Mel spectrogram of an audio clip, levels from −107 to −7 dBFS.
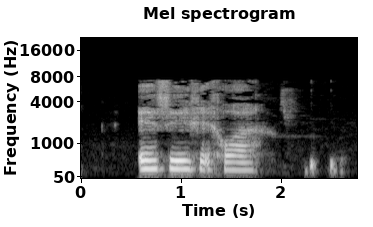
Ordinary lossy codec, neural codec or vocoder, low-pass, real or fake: MP3, 48 kbps; none; 7.2 kHz; real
